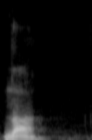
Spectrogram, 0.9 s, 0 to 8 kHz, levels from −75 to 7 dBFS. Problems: none marked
